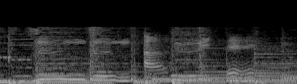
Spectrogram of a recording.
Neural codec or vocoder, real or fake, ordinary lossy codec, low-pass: none; real; MP3, 24 kbps; 7.2 kHz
